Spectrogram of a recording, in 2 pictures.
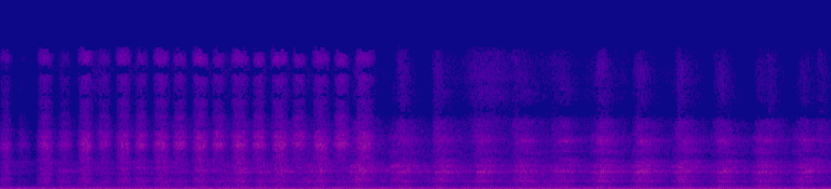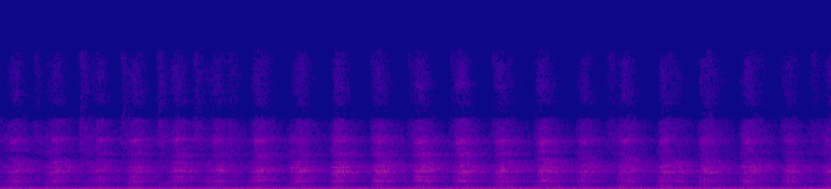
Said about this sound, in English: Begin breath of fire.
